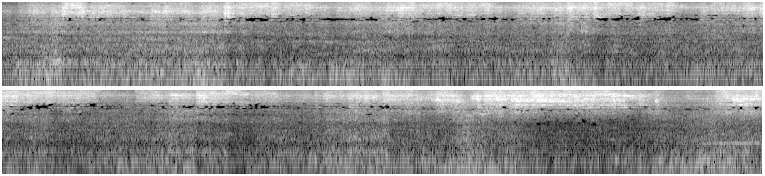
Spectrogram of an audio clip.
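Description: Freight train of covered hopper cars rolling past close by: a steady rumble and hiss of steel wheels running on the rails.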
